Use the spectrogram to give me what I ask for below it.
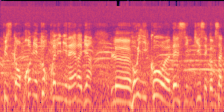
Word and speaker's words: HJK: Ligue des Champions, puisqu'en premier tour préliminaire, le HJK d'Helsinki, c'est comme ça que l'on prononce, le HJK si vous préférez, est allé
